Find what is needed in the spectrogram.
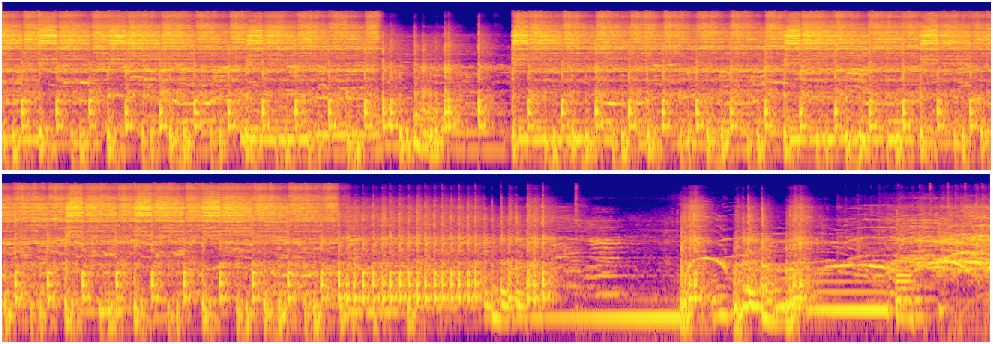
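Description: Live rock band heard from right beside the drum kit: snare and bass drum beat with cymbals over bass and electric guitar, the drums loudest. The cymbals drop out briefly about five seconds in. Near the end they stop, a low bass note is held, and a final hit closes the song.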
